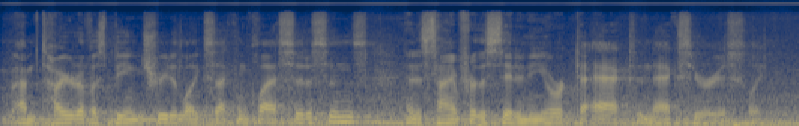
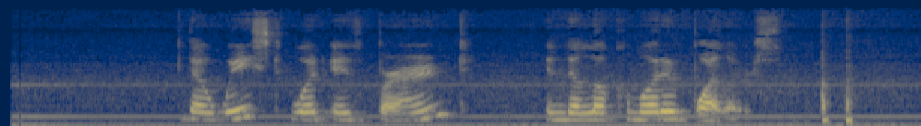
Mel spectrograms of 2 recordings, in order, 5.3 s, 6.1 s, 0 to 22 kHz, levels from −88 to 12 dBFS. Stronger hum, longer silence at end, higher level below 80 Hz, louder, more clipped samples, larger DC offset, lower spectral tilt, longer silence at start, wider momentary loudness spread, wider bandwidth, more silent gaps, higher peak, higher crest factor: neither; about the same, 0 s vs 0 s; first, -32 dBFS vs -44 dBFS; about the same, -20 LUFS vs -21 LUFS; neither; neither; first, -6 dB/octave vs -4 dB/octave; about the same, 0 s vs 0.05 s; second, 4 LU vs 20 LU; first, over 20 kHz vs 15.5 kHz; neither; about the same, -4 dBFS vs -4 dBFS; about the same, 14 dB vs 18 dB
